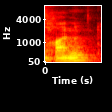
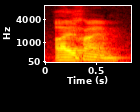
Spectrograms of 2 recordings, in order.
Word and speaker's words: Haim: Yeah, but have you been listening to anything other than Haim? Or how is it pronounced? Haim? Haim. The danger of pronouncing it as Hyman.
